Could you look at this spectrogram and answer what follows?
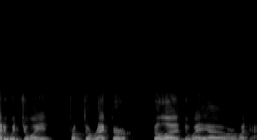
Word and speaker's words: Villeneuve: mind and try to enjoy it from director Villanueva, or what? How do you pronounce it again, Kyle? I don't remember. It's French. I don't know. Villeneuve.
